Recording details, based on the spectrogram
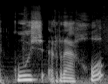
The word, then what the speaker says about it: Khushraho: Entonces, síganlos en Instagram, cerveza Kush Rajo. Cush eh, Kush es K-H-U-S-H-R-A-H-O cush así se escribe, cerveza Kush rajo Ahí búsquenlos, síganlos y vamos a, ir a darles ahí unos, unos regalillos.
